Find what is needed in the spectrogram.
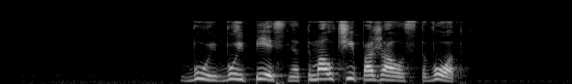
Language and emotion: Russian, angry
